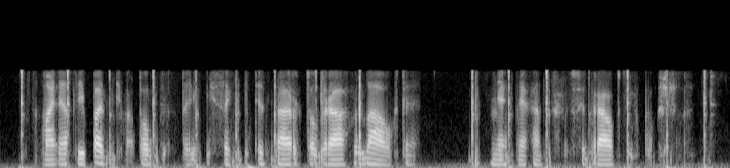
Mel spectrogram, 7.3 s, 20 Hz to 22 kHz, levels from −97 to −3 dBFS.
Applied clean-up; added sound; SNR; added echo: neural diffusion model UNIVERSE++.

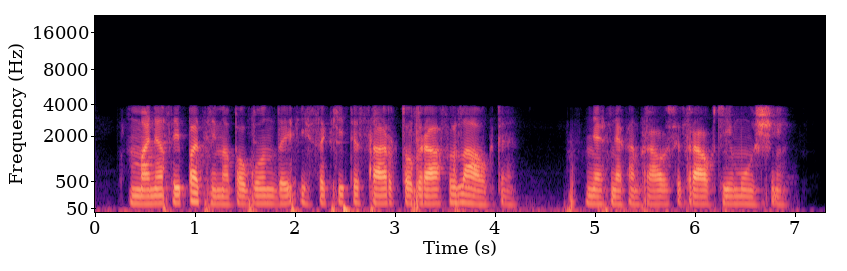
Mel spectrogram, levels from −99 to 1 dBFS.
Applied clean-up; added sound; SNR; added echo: neural mask model Resemble Enhance denoiser.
